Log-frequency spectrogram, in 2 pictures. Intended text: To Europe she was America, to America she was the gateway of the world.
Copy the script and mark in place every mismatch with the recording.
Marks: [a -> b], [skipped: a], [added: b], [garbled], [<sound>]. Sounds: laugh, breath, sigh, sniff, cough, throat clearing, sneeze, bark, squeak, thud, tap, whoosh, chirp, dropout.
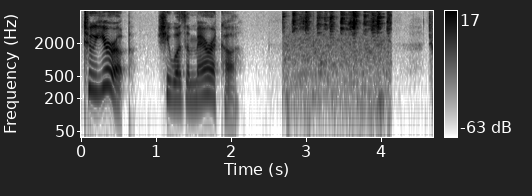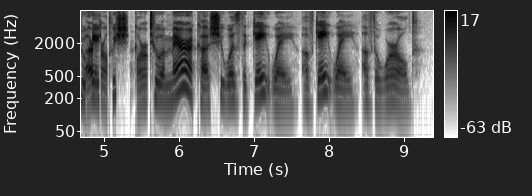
To Europe she was America, [laugh] [garbled] to America she was the gateway of [added: gateway of] the world.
